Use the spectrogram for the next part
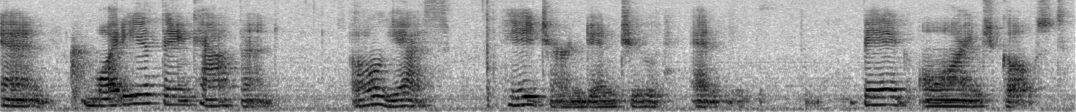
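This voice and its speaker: A library storyteller tells a children's story from memory, slowly and haltingly, wandering as she goes and posing dramatic questions to her listeners. Her voice is lowish with vocal fry. The distant mic catches a roomy space and faint noise.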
